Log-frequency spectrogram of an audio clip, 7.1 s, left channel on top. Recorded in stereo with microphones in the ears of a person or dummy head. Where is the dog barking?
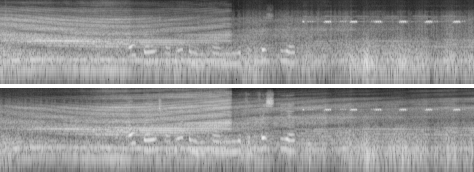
5° left (ahead or behind).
